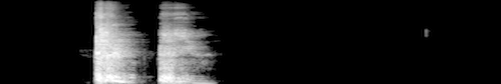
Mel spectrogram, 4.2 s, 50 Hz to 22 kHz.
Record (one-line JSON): {"cough_length": "4.2 s", "cough_amplitude": 32768, "cough_signal_mean_std_ratio": 0.26, "survey_phase": "beta (2021-08-13 to 2022-03-07)", "age": "18-44", "gender": "Male", "wearing_mask": "No", "symptom_none": true, "smoker_status": "Never smoked", "respiratory_condition_asthma": false, "respiratory_condition_other": false, "recruitment_source": "REACT", "submission_delay": "1 day", "covid_test_result": "Negative", "covid_test_method": "RT-qPCR"}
